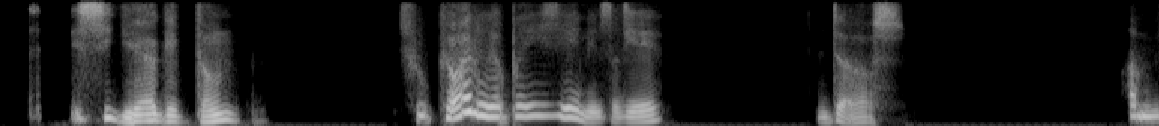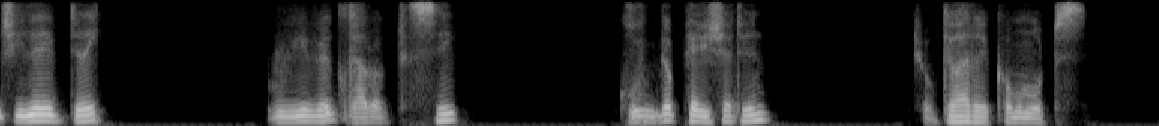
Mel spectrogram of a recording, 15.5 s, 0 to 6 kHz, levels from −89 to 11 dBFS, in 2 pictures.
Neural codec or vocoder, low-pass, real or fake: codec, 16 kHz in and 24 kHz out, 0.4 kbps, LongCat-Audio-Codec, four codebook decoder; 5.4 kHz; fake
